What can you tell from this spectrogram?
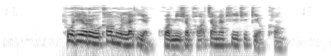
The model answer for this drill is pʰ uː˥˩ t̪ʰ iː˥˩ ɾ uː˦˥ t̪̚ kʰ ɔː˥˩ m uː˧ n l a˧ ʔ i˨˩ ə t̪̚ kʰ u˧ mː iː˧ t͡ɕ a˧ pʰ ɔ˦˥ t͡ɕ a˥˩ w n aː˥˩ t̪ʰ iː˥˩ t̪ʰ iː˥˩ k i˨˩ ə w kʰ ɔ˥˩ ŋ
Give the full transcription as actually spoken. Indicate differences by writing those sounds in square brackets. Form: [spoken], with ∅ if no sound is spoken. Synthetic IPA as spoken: pʰ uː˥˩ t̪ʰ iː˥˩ ɾ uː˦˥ [∅] kʰ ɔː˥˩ m uː˧ n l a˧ ʔ i˨˩ ə t̪̚ kʰ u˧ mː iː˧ [t͡ɕʰ] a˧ pʰ ɔ˦˥ t͡ɕ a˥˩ w n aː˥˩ t̪ʰ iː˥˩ t̪ʰ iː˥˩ k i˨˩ ə w kʰ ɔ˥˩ ŋ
